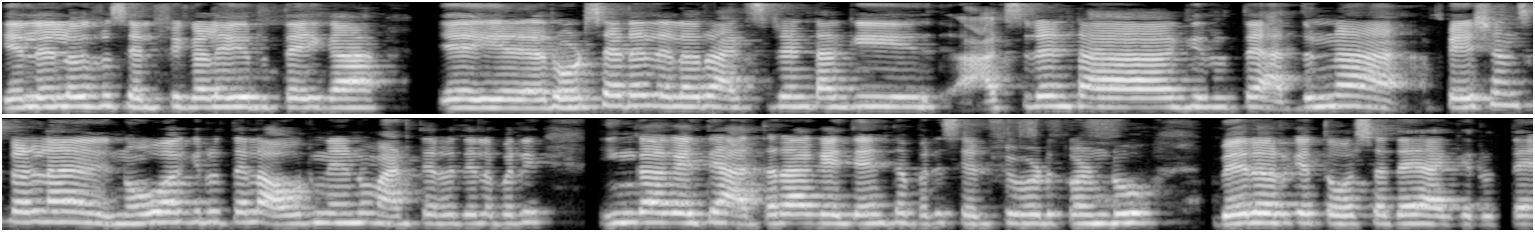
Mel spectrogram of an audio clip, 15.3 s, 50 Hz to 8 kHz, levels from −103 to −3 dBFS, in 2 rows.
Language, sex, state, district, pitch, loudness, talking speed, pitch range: Kannada, female, Karnataka, Mysore, 245 Hz, -15 LUFS, 145 wpm, 230-260 Hz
